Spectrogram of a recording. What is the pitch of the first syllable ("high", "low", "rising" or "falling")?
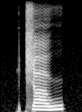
rising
